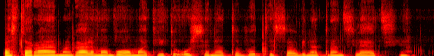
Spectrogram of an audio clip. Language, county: Lithuanian, Šiauliai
